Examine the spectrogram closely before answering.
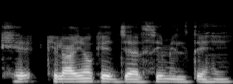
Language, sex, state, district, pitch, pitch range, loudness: Hindi, male, Jharkhand, Jamtara, 130 Hz, 120-135 Hz, -15 LUFS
